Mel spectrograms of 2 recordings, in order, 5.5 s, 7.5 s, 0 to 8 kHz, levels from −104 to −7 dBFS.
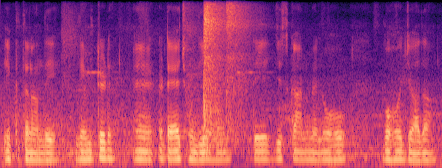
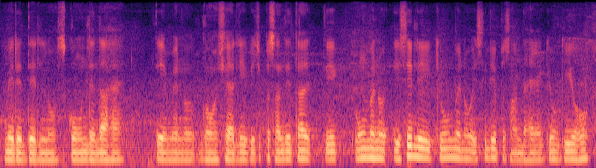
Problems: constant background noise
